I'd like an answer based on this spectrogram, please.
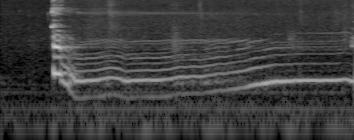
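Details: Very vocal pet basset hound indoors in a small room, trying to tell its owner something: one long sustained howling moan that starts with a sharp onset, dips, then slowly rises and holds steady for about three seconds.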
